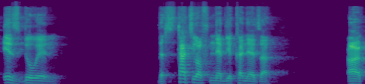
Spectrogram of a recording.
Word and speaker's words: Nebuchadnezzar: The statue of Nebuchadnezzar or call it like how the Africans pronounce it. Nebuza, your statue is falling apart and wholeness.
